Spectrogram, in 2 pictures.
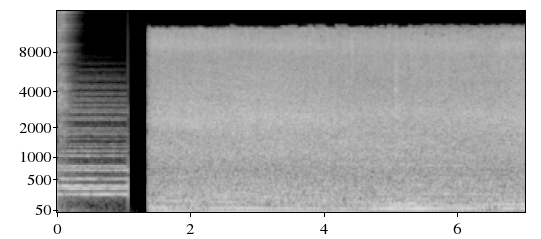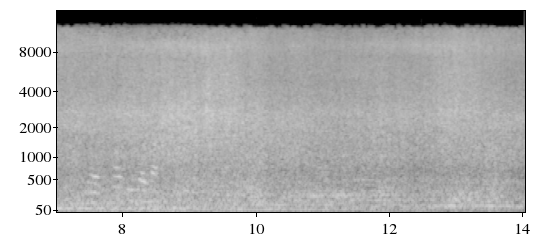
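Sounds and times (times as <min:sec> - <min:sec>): musical intro: 0:00.0 - 0:01.1
heavy rain: 0:01.4 - 0:14.0.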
